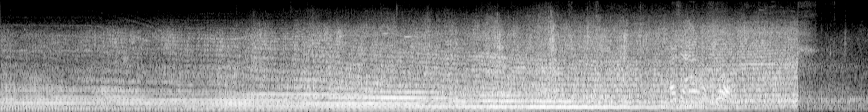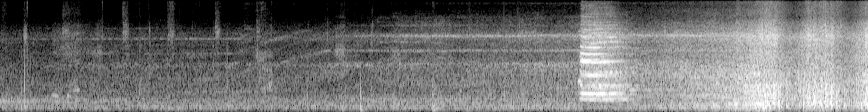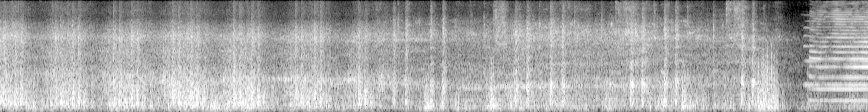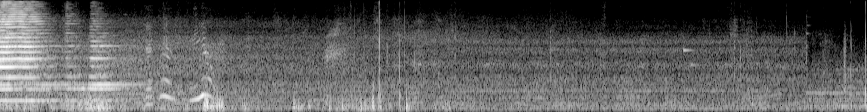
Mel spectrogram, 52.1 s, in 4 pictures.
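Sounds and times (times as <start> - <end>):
train cars rushing by: 3.6 - 52.0
train horn blast: 21.7 - 22.9, 38.0 - 41.4
wheels clattering over rail joints: 24.4 - 38.0.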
